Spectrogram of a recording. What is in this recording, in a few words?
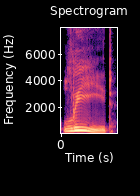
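"lead", English word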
